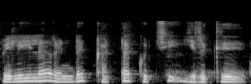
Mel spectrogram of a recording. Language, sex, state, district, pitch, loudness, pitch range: Tamil, male, Tamil Nadu, Nilgiris, 135 Hz, -16 LUFS, 125-160 Hz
